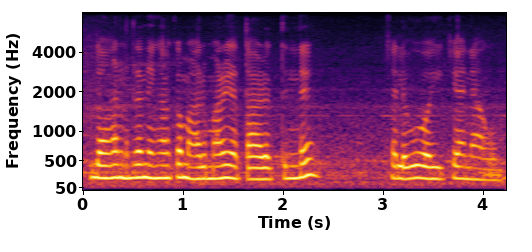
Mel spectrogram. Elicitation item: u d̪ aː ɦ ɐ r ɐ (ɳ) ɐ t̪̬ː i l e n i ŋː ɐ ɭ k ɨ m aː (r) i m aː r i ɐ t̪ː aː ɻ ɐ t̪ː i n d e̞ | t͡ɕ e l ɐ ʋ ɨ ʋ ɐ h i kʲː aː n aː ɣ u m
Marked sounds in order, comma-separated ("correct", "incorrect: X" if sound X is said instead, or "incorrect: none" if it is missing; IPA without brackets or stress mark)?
correct, correct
